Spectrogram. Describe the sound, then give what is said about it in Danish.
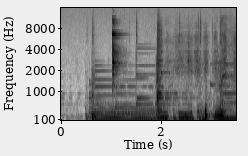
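Glasses touch in a toast, a couple of bright clinks with a lingering ring, followed by people murmuring and talking. “vi kunne lige tage en skål til”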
